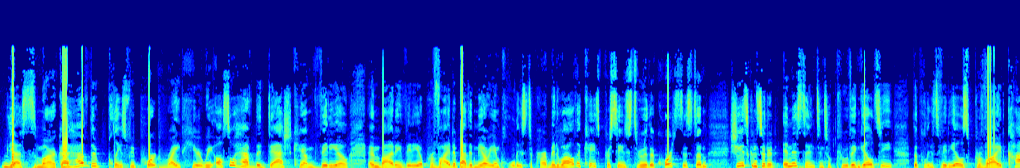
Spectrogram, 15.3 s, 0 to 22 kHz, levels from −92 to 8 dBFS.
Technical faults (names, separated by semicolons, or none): integer overflow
